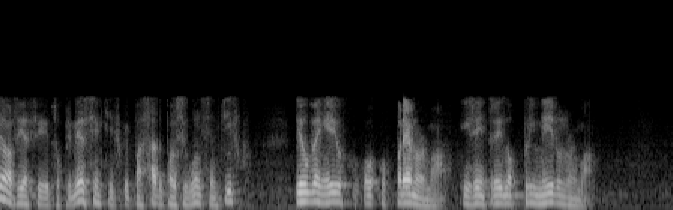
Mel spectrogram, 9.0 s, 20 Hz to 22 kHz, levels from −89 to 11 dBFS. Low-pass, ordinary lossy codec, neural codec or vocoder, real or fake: 7.2 kHz; AAC, 16 kbps; codec, 16 kHz, 2 kbps, X-Codec, HuBERT features, trained on general audio; fake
